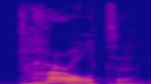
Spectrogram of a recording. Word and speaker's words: Tarleton: Tarleton. I guess that's how you pronounce it. I'm sure it's a wonderful place. It's Tarleton. Tarleton.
